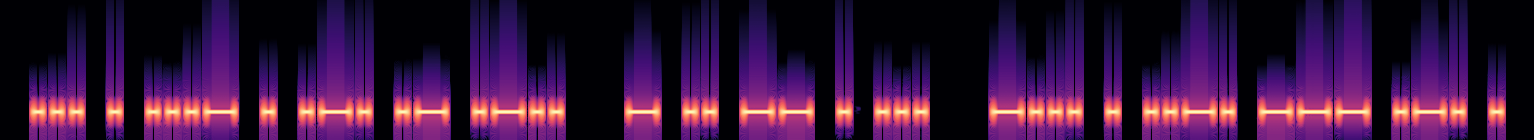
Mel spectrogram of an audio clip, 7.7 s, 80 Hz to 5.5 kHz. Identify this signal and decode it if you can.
Morse code, heard as a keyed tone, about 25 wpm, 600 Hz. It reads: SEVERAL TIMES BEFORE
